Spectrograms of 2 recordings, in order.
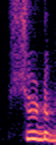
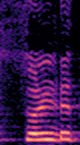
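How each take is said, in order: First: The L sound is silent. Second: The L sound is pronounced. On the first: The speaker calls it right. "शुड बोलते हैं" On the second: The speaker calls it wrong. "शुल्ड नहीं बोलते हैं ना"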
